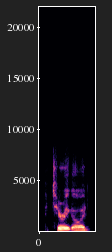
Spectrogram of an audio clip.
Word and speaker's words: pterygoid: muscles such as the – I'll struggled with pronounce this – 'pterygoid muscles'.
